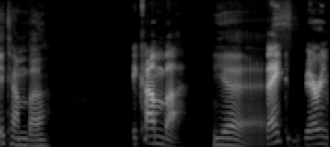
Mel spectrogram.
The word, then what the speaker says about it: Ikamba: that a lot so my last name is pronounced Amba EA yes thank you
